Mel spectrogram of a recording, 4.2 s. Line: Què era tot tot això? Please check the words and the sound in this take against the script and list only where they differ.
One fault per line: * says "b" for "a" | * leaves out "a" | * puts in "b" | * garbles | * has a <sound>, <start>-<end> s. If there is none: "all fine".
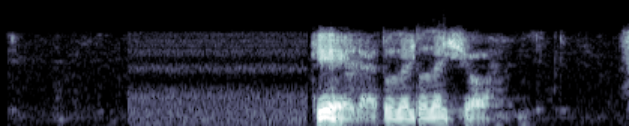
all fine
